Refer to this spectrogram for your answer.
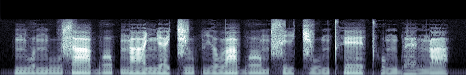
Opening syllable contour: low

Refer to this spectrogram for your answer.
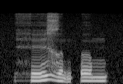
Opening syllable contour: rising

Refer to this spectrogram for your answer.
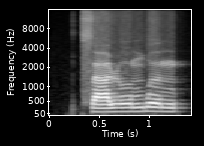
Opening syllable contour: rising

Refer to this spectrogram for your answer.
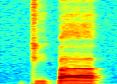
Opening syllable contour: low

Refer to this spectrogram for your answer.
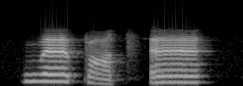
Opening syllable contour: high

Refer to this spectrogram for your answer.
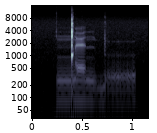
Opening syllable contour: low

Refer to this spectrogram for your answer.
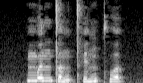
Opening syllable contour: high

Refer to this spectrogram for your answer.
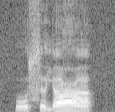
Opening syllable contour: rising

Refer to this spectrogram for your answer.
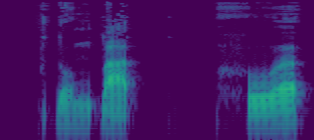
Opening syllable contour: low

